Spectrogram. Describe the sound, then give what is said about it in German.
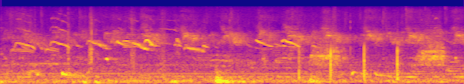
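A large duck quacks low and rough amid a busy flock of very young hens, whose high chirps and peeps repeat steadily throughout, with no one talking. “Da hört man die Ente.”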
